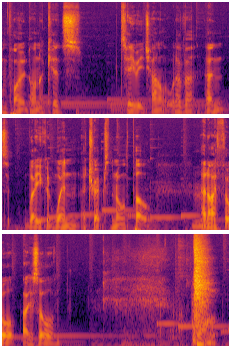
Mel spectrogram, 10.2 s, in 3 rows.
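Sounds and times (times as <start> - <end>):
speech: 0.2 - 1.2, 1.8 - 7.8
person sneezing: 9.6 - 10.1.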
